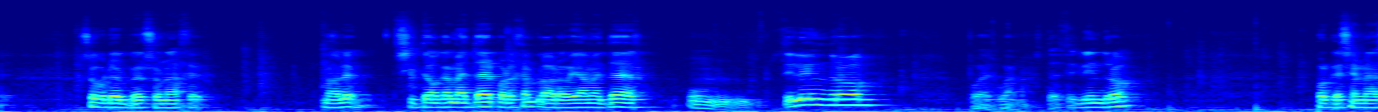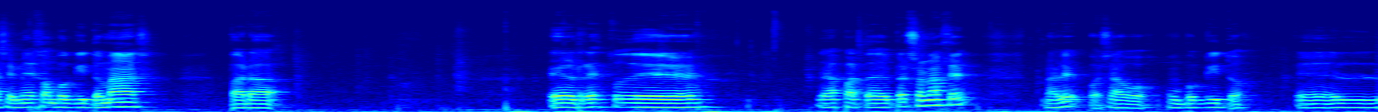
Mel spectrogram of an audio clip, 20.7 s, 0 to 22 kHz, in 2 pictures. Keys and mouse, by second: 0.5 shift+a, 3.7 shift+a, 6.1 Tab, 7.6 click, 8.3 s, 8.9 click, 8.9 s, 9.5 click, 9.6 s, 10.7 click, 11.3 s, 12.2 click, 12.4 Tab, 14.2 click, 14.6 right click, 15.1 g, 15.6 click, 15.8 right click, 16.2-17.8 shift+middle drag, 17.2 g, 17.8 click, 18.0 s, 18.7 right click.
